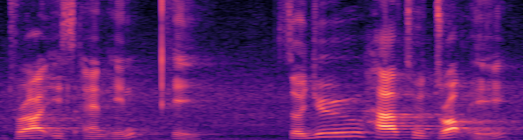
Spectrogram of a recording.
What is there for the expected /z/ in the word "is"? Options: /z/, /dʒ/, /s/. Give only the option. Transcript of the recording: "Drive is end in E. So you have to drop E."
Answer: /s/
